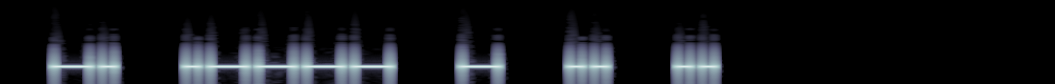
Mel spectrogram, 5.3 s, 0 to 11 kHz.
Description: Morse code, heard as a keyed tone, about 19 wpm, spaced as for 14 wpm, 700 Hz. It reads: N1TII
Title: 042 Lesson 8g - Number 1 - Call Signs 20wpm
